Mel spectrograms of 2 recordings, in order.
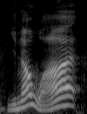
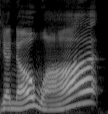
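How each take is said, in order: First: Said through a laugh, slowed. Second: Loud, slow, pointed build-up; emphatic setup. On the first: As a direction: repeat it, amused, laughing. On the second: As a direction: start a firm answer with weight. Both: Retold or imitated. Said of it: "And Lisa goes".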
